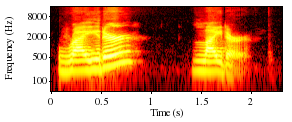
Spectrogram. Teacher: we also have the flap T that sounds a little bit like an r a little bit like a d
